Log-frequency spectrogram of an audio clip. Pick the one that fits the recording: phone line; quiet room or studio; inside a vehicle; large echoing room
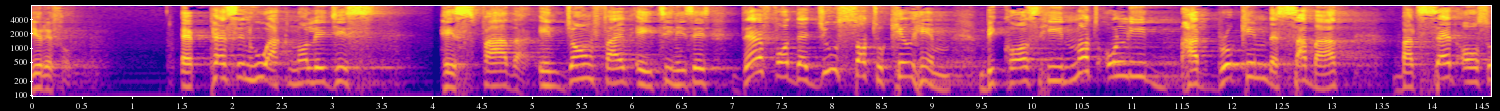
large echoing room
